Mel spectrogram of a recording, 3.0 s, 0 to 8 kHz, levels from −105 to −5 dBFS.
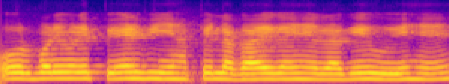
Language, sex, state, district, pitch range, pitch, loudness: Hindi, female, Bihar, Patna, 200-215 Hz, 205 Hz, -13 LUFS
